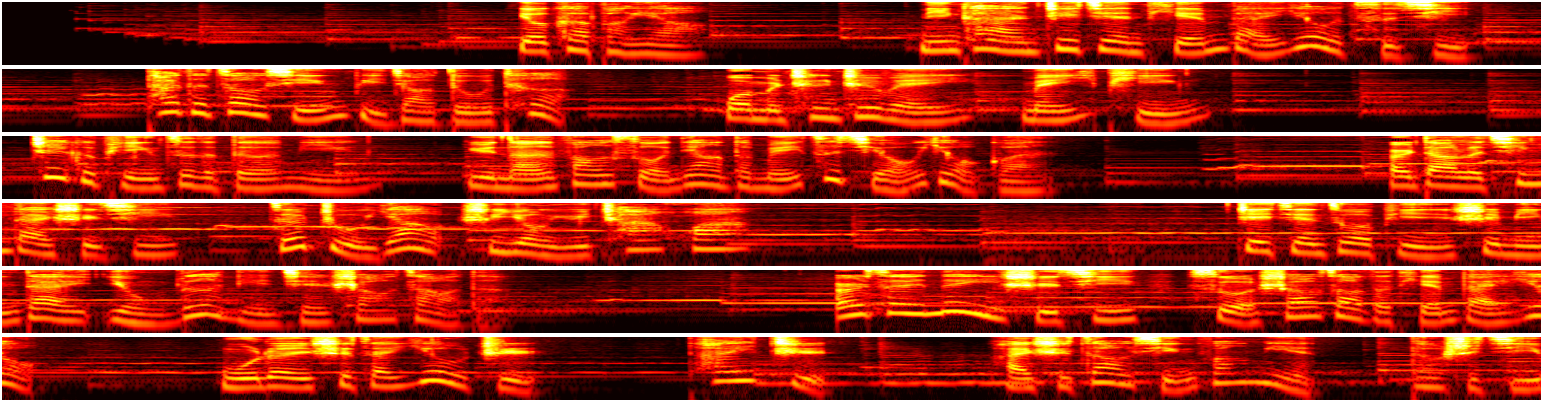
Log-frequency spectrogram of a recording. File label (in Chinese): 女 专题 讲述感 博物馆展品介绍, 国语女声配音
